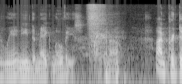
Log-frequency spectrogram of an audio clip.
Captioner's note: chuckles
